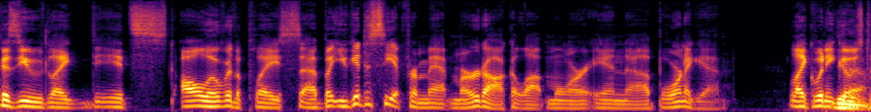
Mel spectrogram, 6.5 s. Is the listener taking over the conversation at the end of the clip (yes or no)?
no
